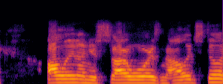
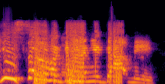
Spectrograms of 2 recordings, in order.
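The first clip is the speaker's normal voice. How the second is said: mock outrage; 7 semitones higher, 5 dB louder than usual. Retelling being tricked by article.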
